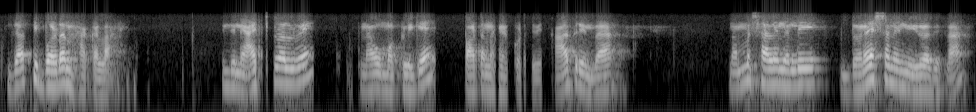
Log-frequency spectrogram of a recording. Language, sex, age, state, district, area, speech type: Kannada, male, 18-30, Karnataka, Tumkur, rural, conversation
